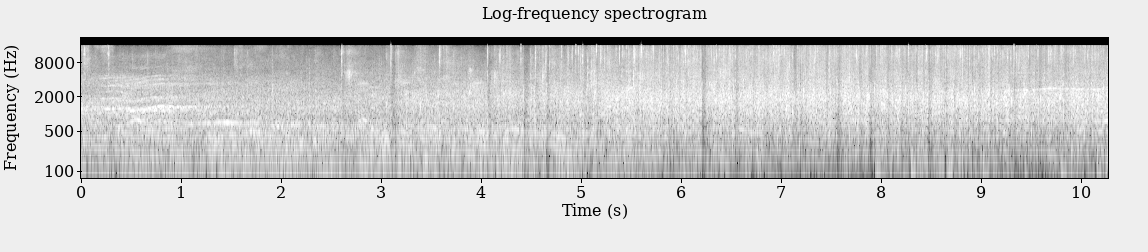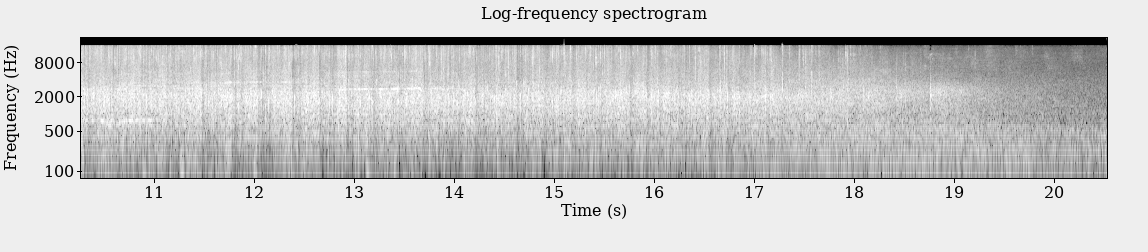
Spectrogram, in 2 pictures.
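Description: A large crowd cheers and chatters loudly in an echoing hall, then dies down.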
